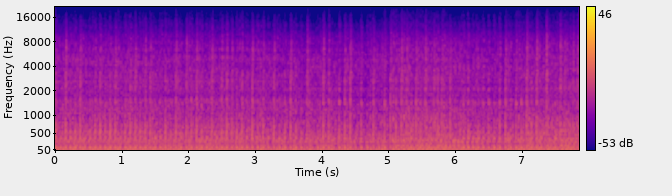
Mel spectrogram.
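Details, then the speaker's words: 1982 Harley-Davidson Ironhead Sportster after two years of tinkering, started on choke with timing reset; lumpy, even V-twin idle with steady low thump, no knocks or misses. Running properly, though owner feels it's slightly lean under acceleration and needs further tuning. "Happy Days I can't believe that that's fantastic that's a lot better than it's ever been probably still needs a little bit of darling and it feels a little bit lean under acceleration but we got a basic starting point now to go from"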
